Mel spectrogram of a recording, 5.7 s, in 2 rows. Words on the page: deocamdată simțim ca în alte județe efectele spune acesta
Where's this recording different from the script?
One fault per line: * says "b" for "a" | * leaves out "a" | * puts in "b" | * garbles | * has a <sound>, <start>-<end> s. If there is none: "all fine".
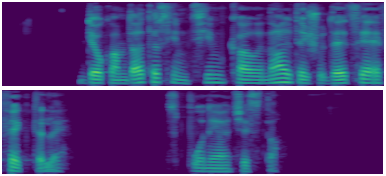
all fine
